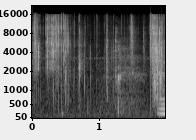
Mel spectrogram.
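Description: Foil wrapper of a Magic: The Gathering booster pack crinkling and tearing as it is opened by hand, with a loud burst of crackling near the end.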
